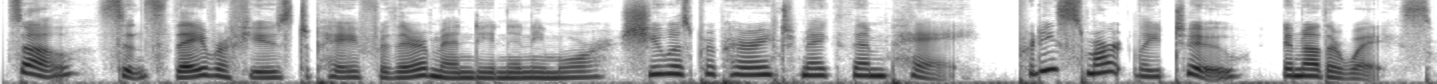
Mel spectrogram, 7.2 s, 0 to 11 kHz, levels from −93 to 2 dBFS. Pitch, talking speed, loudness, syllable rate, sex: 220 Hz, 200 wpm, -20 LUFS, 5.1 syllables/s, female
